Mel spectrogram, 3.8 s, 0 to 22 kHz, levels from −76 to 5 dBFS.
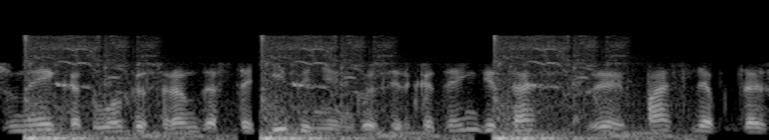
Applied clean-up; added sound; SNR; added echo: none; Engine; -1 dB; none.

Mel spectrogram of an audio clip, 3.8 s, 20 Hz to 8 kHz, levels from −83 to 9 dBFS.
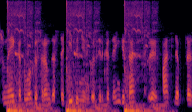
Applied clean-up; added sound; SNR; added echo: classical method log-MMSE.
